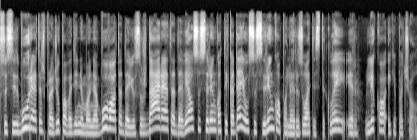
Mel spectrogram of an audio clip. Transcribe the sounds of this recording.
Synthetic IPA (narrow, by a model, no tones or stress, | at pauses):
sʊsʲɪbuːɾʲeːt̪ɪʃpɾɐd͡ʒʲuːpɐʋɐd̪ʲɪnʲɪmoːnʲɛbʊʋoːt̪ɐd̪ɐjuːsʊʒd̪ɑːɾʲeːt̪ɐd̪ɐʋʲeːlˠsʊsʲɪɾʲɪŋkoːt̪ɐɪkɐd̪ɐjɛʊsʊsʲɪɾʲɪŋkoːpoːlʲɐɾʲɪzuɔt̪ʲɪsʲt̪ʲɪklˠɐɪʔɪrlʲɪkoːʔɪkʲɪpɐt͡ʃʲo̰ːlˠ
